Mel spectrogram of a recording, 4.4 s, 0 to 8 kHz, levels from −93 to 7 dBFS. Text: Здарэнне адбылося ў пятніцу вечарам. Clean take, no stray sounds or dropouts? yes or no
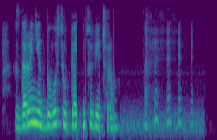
no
